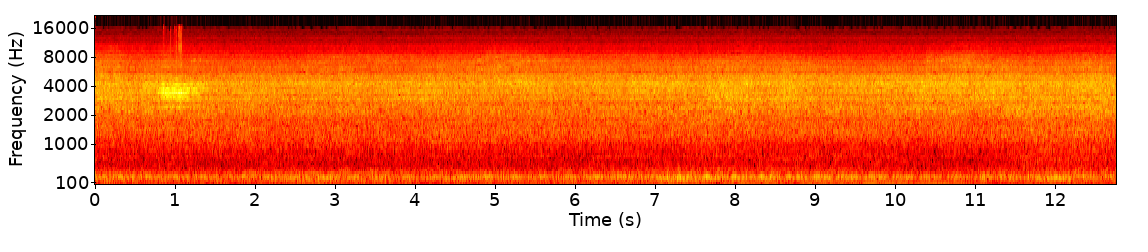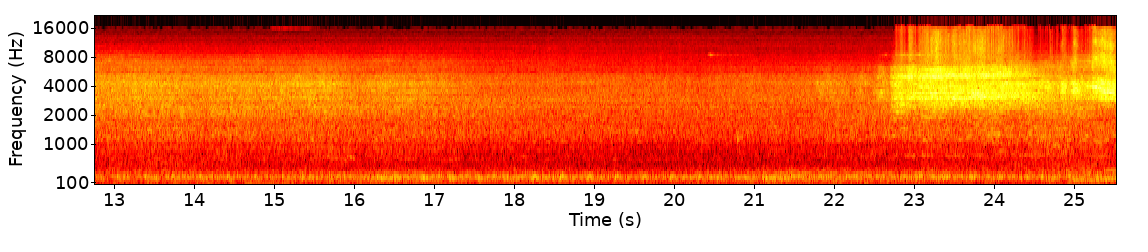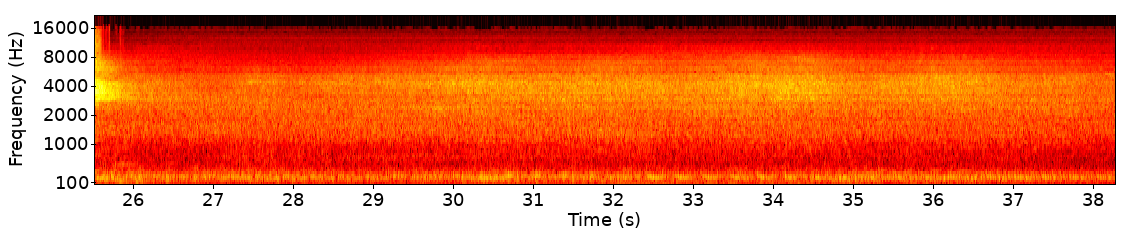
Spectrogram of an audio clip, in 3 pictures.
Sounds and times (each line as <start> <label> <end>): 0.0 traffic 38.2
